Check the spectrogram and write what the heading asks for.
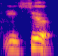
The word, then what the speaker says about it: Lisieux: say teres of issue when i was studying french to pronounce this sound we were told you put your mouth as if you were going to say oh and you say e and what comes out is uh okay neither here nor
